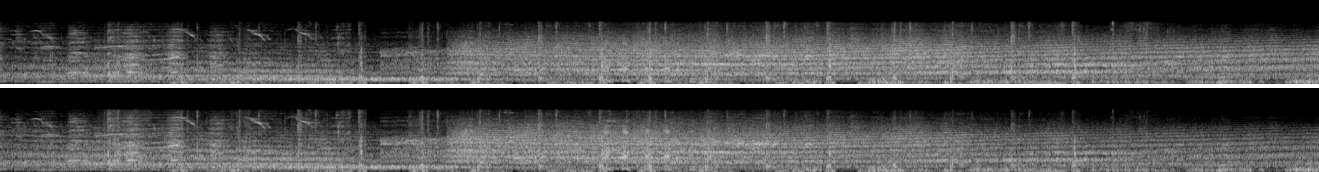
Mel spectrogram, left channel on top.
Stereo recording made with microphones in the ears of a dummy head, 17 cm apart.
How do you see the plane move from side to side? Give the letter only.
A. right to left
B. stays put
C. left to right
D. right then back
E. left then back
A.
